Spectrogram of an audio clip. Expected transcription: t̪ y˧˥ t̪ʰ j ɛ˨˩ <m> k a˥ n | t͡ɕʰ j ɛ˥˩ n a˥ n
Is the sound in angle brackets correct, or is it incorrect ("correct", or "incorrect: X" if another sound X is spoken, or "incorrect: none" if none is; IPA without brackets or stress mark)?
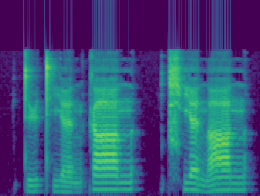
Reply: incorrect: n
